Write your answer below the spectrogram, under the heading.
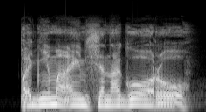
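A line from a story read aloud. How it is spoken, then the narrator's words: Fierce yelling. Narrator (Russian): орал со зверским лицом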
